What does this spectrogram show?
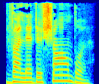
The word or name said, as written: valet de chambre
